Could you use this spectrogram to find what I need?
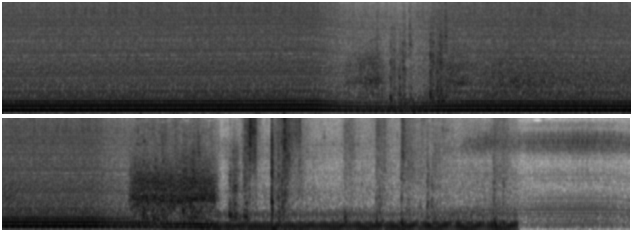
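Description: An off-road vehicle engine drones while driving.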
